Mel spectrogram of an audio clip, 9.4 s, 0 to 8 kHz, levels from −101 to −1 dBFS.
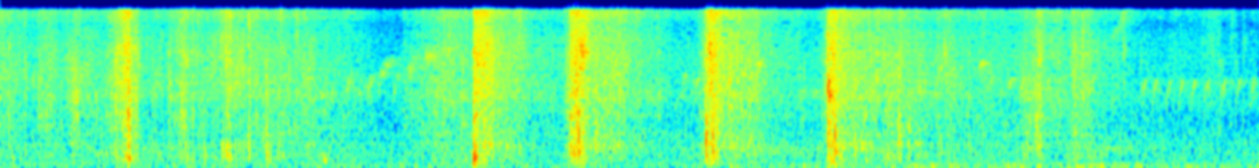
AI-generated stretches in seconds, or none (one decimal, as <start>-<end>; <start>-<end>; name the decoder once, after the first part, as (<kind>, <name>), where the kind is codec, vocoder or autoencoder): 0.0-4.2 (vocoder, Vocos); 5.7-9.4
